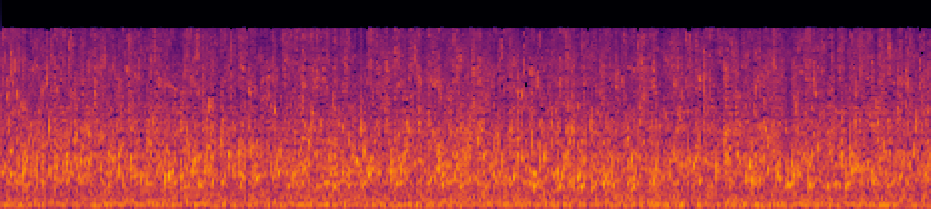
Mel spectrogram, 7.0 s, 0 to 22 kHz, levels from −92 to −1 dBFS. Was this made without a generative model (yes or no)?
no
